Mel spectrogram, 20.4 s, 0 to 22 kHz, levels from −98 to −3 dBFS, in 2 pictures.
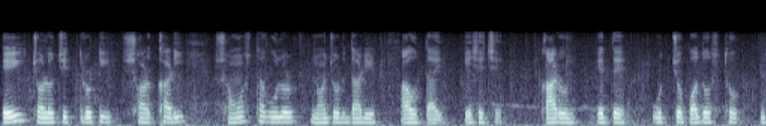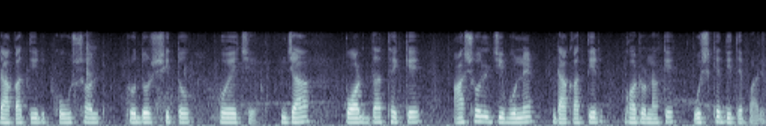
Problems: constant background noise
